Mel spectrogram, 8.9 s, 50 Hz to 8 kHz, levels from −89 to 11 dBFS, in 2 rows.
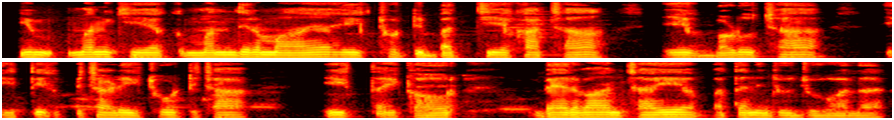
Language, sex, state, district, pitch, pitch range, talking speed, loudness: Garhwali, male, Uttarakhand, Uttarkashi, 120 Hz, 115-120 Hz, 200 wpm, -18 LUFS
